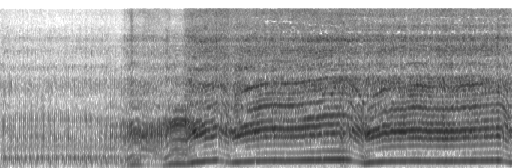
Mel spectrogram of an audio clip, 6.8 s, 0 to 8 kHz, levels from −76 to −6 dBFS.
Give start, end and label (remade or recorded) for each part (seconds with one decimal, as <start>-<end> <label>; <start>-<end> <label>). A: 0.0-0.8 recorded; 0.8-3.4 remade; 3.4-6.8 recorded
